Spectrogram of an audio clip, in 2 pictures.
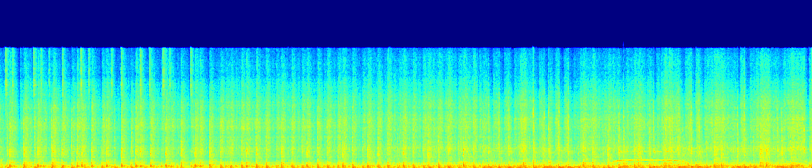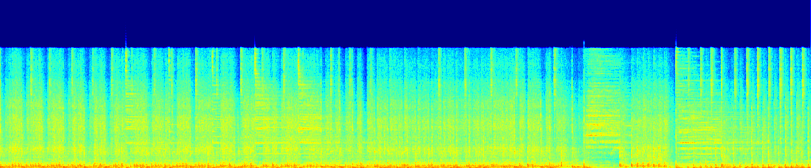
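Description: Drum solo on a Yamaha drum kit: fast, dense strokes on bass drum and snare with cymbals, loud and steady. Near the end the bass drum drops out for about a second and a half, leaving cymbal, before the full kit comes back in.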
